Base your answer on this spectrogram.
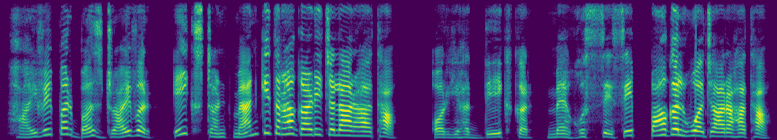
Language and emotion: Hindi, angry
